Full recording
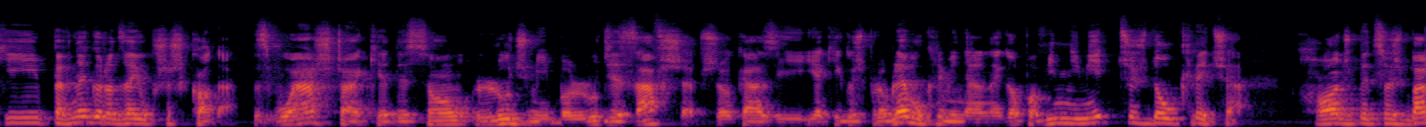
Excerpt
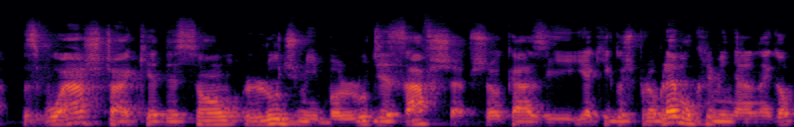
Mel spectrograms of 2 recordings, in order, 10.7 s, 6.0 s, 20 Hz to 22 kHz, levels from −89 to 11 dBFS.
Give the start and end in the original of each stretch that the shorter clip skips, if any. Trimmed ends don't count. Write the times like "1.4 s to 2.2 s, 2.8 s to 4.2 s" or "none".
none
